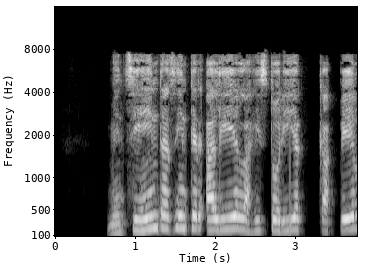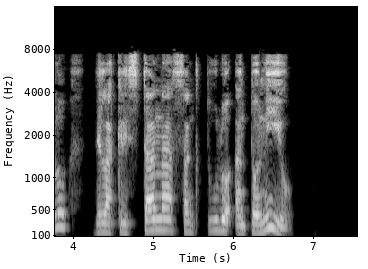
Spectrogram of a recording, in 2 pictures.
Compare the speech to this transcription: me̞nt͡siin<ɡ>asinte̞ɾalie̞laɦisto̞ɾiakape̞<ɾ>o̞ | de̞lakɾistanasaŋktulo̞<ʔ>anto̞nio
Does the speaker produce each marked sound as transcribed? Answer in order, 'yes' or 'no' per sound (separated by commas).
no, no, yes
